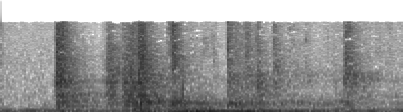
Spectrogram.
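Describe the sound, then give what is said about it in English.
An exit door at the top of a second flight of steps is unlocked and opened out into the rain: a string of sharp clunks and rattling knocks, several loud bursts spread over a few seconds, with no voices. “Let's come up the second flight of steps, and once we get to the top, turn left, and there's the exit door. So let me unlock that.”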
